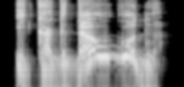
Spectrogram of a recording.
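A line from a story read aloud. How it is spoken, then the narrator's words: Exclamation with genuine horror. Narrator (Russian): воскликнул мой проводник, и в голосе его прозвучала нотка неподдельного ужаса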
